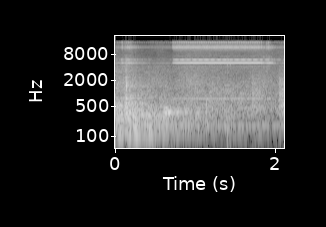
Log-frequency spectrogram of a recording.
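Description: A steady high-pitched electronic whine made of several level tones, starting under a second in and holding at an even loudness.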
